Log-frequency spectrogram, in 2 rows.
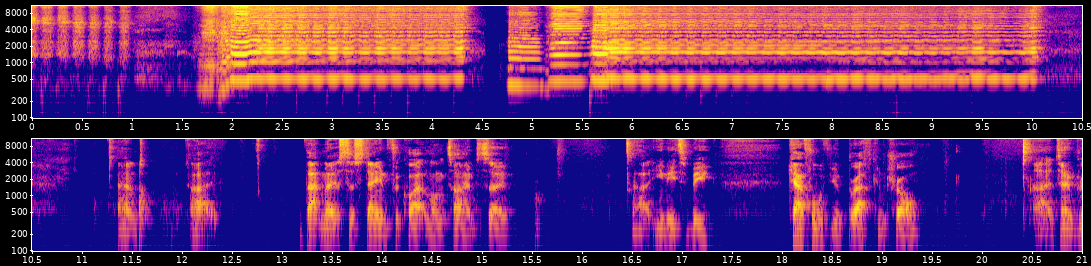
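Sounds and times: harmonica with vibrato: 0.0 - 10.6.

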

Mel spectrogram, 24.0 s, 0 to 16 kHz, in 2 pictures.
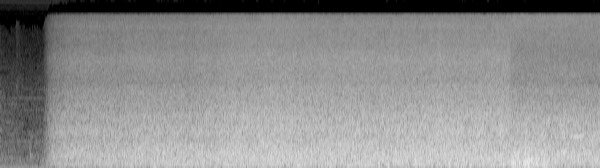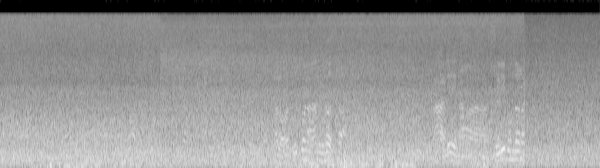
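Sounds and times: rushing floodwater: 0.9 - 24.0.

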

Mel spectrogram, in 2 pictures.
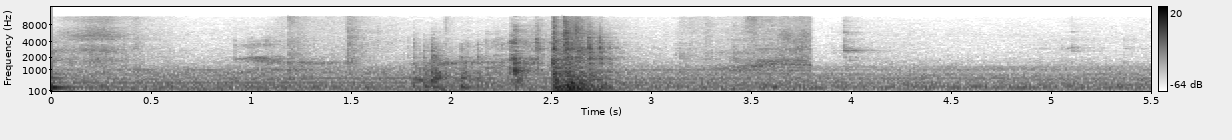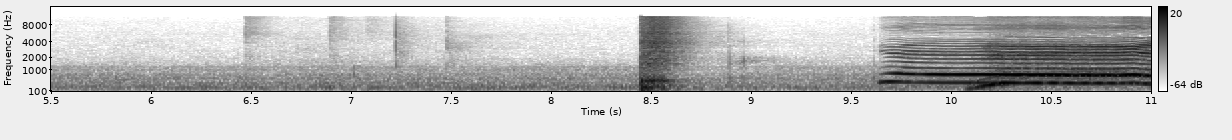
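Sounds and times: person cheering woo: 9.6 - 11.0.

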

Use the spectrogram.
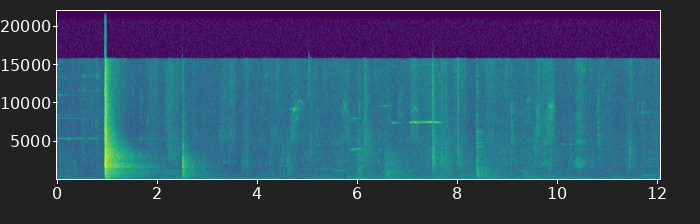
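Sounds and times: sharp loud knock: 1.0 - 1.9.

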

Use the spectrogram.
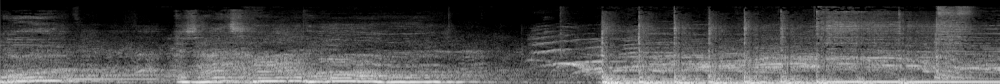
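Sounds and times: live rock band playing: 5.9 - 10.0
steady drum hits: 6.0 - 10.0.

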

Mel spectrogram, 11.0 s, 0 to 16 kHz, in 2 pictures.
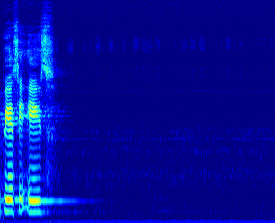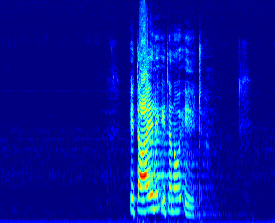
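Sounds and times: marker writing on whiteboard: 0.2 - 7.9.

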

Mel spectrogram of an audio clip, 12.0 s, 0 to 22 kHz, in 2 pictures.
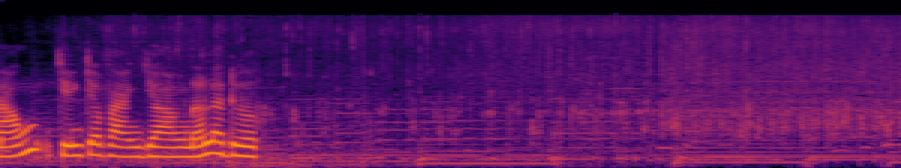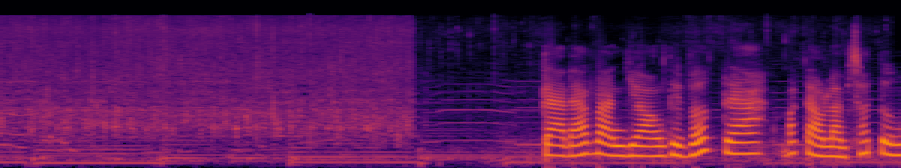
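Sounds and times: food sizzling in hot oil: 0.0 - 12.0
soft background music: 0.0 - 12.0.

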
